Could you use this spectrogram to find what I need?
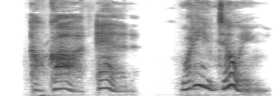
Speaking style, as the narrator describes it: Steed exclaims

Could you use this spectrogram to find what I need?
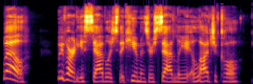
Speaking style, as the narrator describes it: Jim chuckled

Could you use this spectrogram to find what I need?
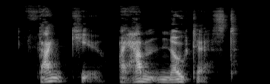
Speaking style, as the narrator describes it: the Doctor snapped sarcastically

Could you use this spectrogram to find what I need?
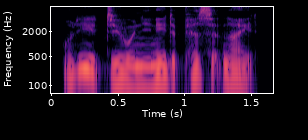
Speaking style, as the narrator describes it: Geralt muttered

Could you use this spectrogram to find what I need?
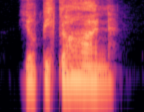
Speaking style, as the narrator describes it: he whispered almost imperceptibly

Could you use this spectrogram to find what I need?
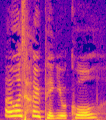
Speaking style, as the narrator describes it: Benny growls around his yawn

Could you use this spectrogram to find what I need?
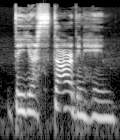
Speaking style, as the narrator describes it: Remus growled

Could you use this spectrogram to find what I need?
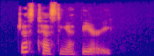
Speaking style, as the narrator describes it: Sam says

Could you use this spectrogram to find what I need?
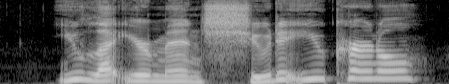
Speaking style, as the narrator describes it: John chuckled

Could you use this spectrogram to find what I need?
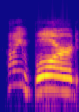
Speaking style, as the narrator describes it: Jay whines

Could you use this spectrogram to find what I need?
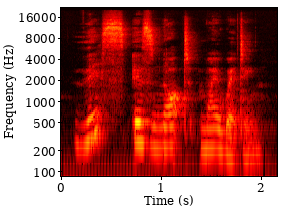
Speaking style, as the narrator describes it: Jin Guangyao, very calmly and decisively

